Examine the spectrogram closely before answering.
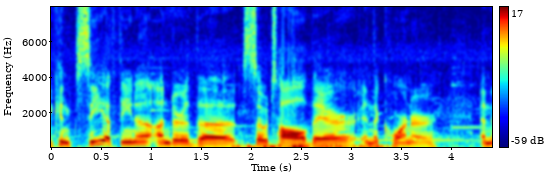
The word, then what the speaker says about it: sotol: It's a sotol, so S-O-T-O-L.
